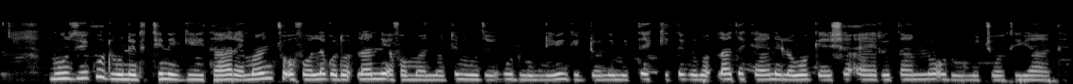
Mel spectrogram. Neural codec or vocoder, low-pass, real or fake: none; 7.2 kHz; real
